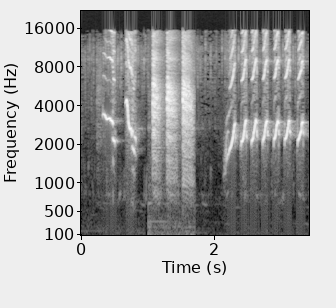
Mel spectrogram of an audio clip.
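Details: White-rumped shama (murai batu trotol) lure song with kretekan, meant to provoke other shamas into singing: a few sharp descending whistles, a burst of three harsh broadband rattles, then a fast even series of upslurred chips.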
